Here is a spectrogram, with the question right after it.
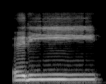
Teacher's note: Ri, 2 counts long, and this ra is light. Why? Because it has kasra. Whenever you find kasra on ra, it will be light.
